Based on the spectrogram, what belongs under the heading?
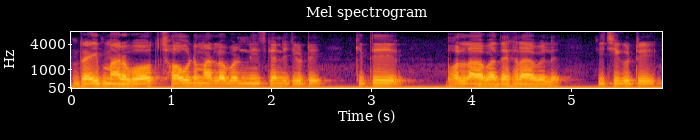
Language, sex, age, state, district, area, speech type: Odia, male, 18-30, Odisha, Kalahandi, rural, spontaneous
